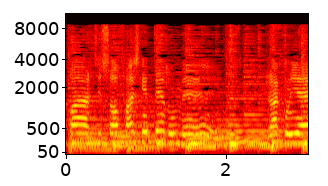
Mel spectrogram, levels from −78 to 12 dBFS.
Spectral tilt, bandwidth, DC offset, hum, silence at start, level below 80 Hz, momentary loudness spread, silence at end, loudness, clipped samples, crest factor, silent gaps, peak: -5 dB/octave; 9.2 kHz; under 0.1%; none; 0 s; -46 dBFS; 3 LU; 0 s; -16 LUFS; under 0.1%; 14 dB; none; 0 dBFS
